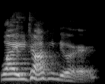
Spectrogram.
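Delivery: mock angry tone. Retelling a cast member confronting another: imitating Katie getting mad. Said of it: "Katie saw Scheana talking to Lala at sir and went".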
